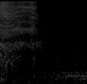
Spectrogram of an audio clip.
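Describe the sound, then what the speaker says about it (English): Basting spray is sprayed onto fabric while a zippered bag is being made: one brief, soft, airy hiss that fades within a second, alone and quiet. "So I am going to use a little basting spray on the bottom only"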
